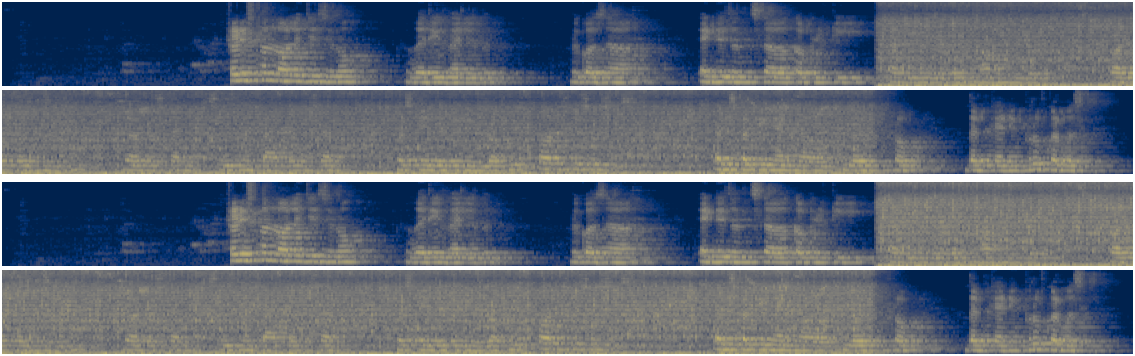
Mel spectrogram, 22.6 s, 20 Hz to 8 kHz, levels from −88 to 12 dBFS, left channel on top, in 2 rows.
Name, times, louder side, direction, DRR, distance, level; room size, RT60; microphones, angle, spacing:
voice 1, 2.2-3.5 4.0-4.9 5.7-6.4 7.0-10.4 11.1-12.1 12.4-14.7 15.2-17.6 18.4-20.6 20.9-22.1, equal, 15° right, 4 dB, 7.0 m, -23 dB
sound 1, 8.7-20.0, right 3 dB, 50° right, 3.2 m, -21 dB
26.5 x 22.5 x 9.9 m, 0.82 s
head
